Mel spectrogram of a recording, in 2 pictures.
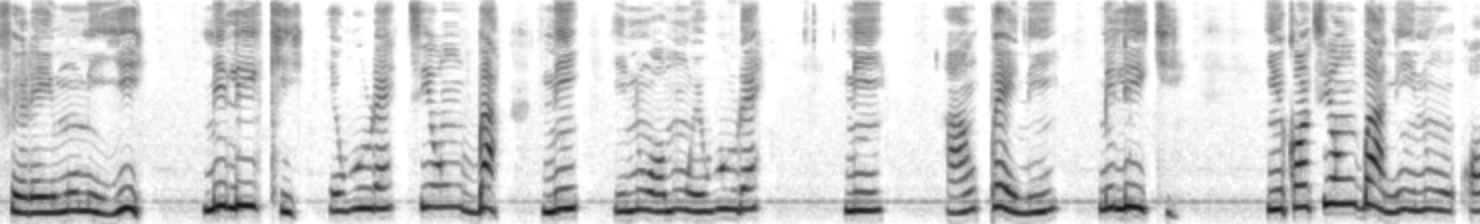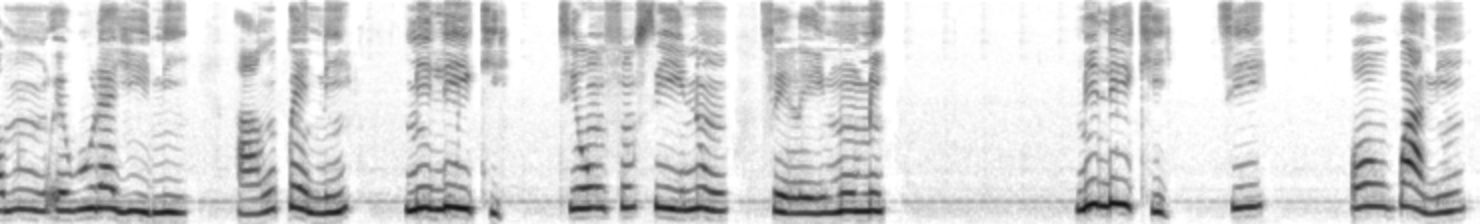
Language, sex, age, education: Yoruba, female, 15-29, primary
